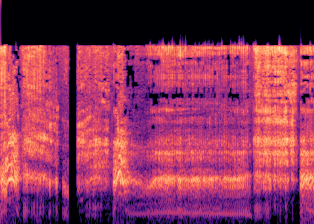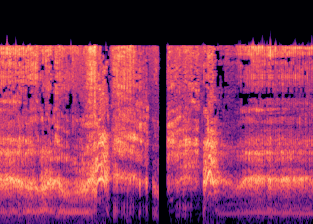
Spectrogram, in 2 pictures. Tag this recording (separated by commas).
dog growling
